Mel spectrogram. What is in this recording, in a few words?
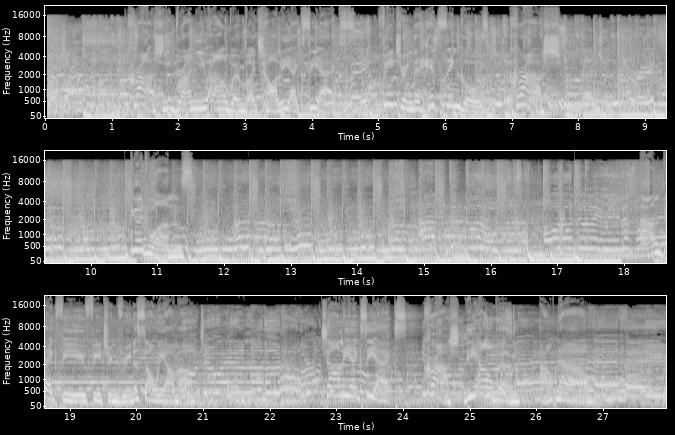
female English music promo compilation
